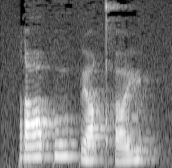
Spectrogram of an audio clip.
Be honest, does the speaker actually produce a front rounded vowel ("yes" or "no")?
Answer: yes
